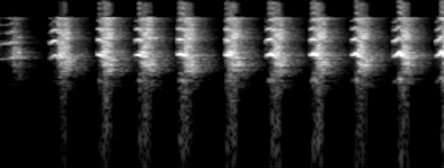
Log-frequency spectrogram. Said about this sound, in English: Okay, and then, like you're saying, low and slow, and that raspy hen on this box, it just, listen to this.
